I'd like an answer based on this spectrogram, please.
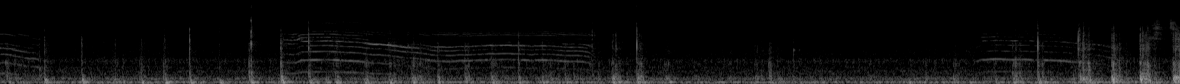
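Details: Male Ragamuffin kitten (born March 2022) calling oddly for food: a long, wavering meow lasting about three seconds, a quiet stretch of rapid clicking, then a second, shorter rising meow.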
